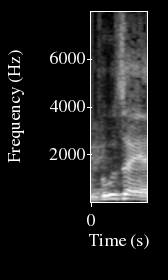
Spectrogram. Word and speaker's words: Busey: Wie wird der eigentlich ausgesprochen? Und Gary Busey. Ja, Busey.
